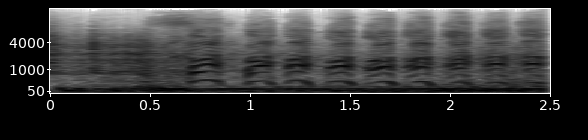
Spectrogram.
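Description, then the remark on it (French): A parked car's engine cranking as it tries to start, with the keys left inside: about eight rhythmic, whining rising-and-falling pulses over a steady low rumble, loud and with no talking. “Je viens de comprendre, ce sont les moteurs qui sonnent comme ça ici.”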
